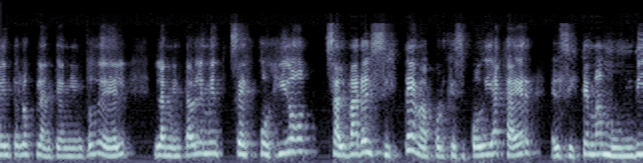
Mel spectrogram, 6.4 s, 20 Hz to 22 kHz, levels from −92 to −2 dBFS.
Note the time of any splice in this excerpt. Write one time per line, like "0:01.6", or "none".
0:02.2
